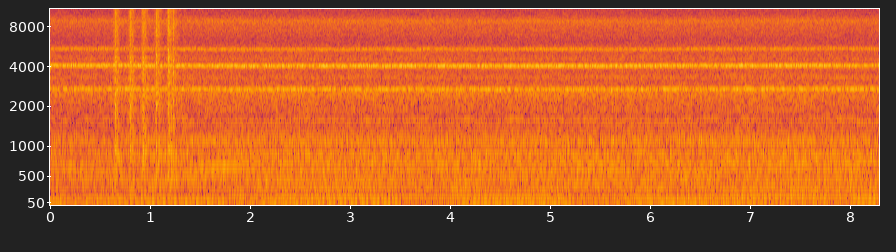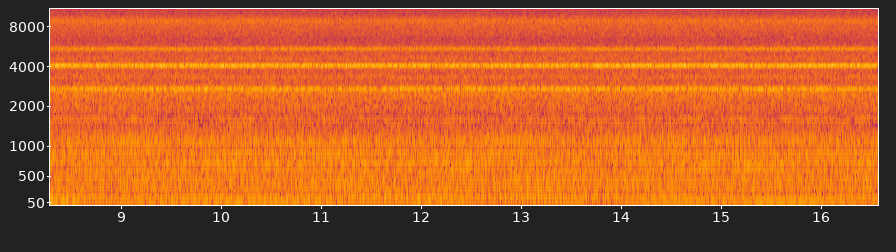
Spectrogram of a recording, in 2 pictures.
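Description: A locomotive engine hums steadily while idling.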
